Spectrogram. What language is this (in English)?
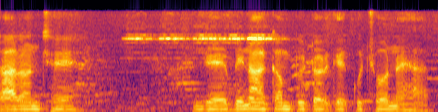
Maithili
